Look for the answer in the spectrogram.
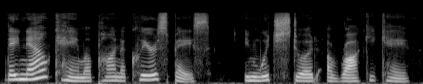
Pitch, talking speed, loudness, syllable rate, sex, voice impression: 185 Hz, 185 wpm, -19 LUFS, 4.4 syllables/s, female, feminine, adult-like, tensed, powerful, bright, clear, slightly fluent, friendly, slightly elegant, lively, slightly intense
